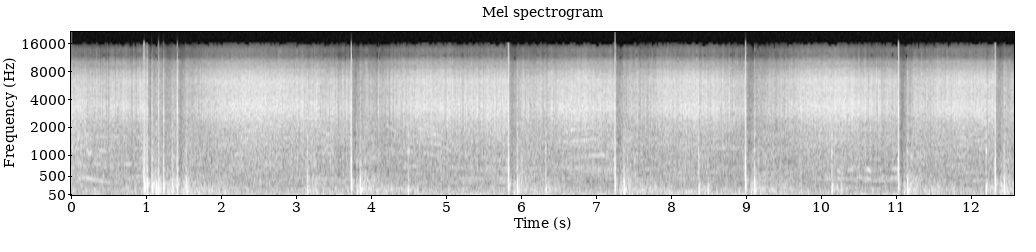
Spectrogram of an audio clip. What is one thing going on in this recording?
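Aerial firework shells burst with sharp bangs that echo outdoors.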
